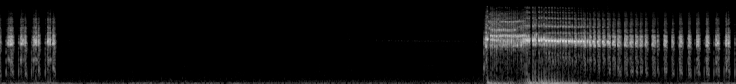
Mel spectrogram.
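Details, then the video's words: Red-billed tropicbird adult removed from its nest, alarm calls close up: the tail of a rattle, several seconds of silence, then a sudden shrill scream running into fast harsh pulses. "Red-Billed Tropicbird. Alarm Calls CU From Adult Removed From Its Nest."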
